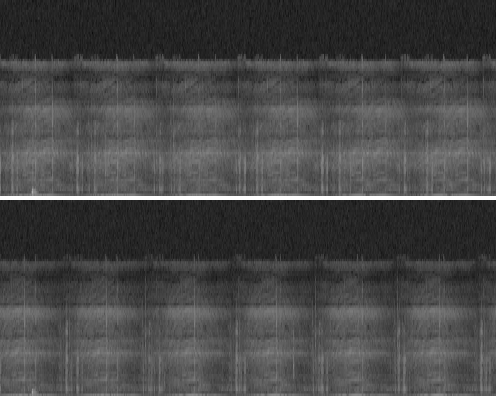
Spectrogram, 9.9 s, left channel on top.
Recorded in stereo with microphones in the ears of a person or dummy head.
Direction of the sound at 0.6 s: 60° left (ahead or behind).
